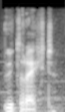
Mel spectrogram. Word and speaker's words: Utrecht: So if we wait until Utrecht falls over here, I should not mix the English and the Dutch pronunciation. I should just say Utrecht.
